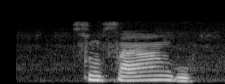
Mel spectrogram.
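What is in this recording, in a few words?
"sũ-sãango", Mooré; sadness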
